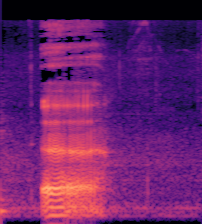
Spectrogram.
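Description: A man's voice making one drawn-out wordless sound, like a hesitation filler, lasting under a second and starting about half a second in.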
